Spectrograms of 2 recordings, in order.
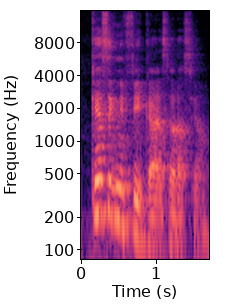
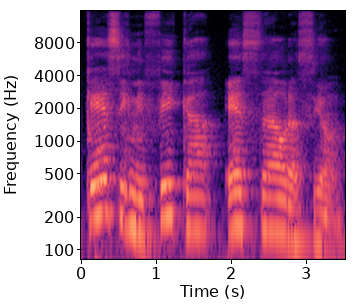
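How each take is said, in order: First: Fast, run together like a native; natural fast speed. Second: Slow, each syllable clear for learners; slow, careful model. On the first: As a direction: rattle it off at real conversational speed. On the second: Teacher slowly modeling the question for learners, careful and clear. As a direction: spell it out slowly so students can follow. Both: Shown as a demonstration. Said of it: "teacher models phrase twice".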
